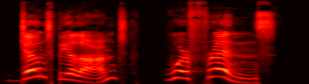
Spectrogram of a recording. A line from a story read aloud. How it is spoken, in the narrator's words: a voice cried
